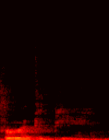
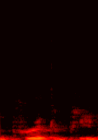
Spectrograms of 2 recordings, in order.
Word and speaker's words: pericope: One is pericope, and it's spelled P-E-R-I-C-O-P-E, okay?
